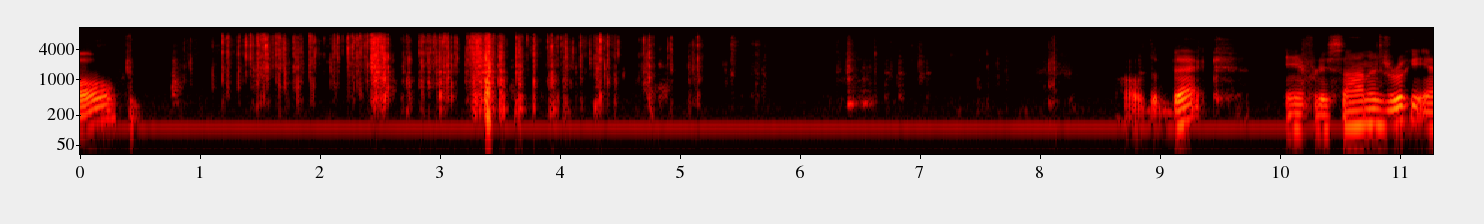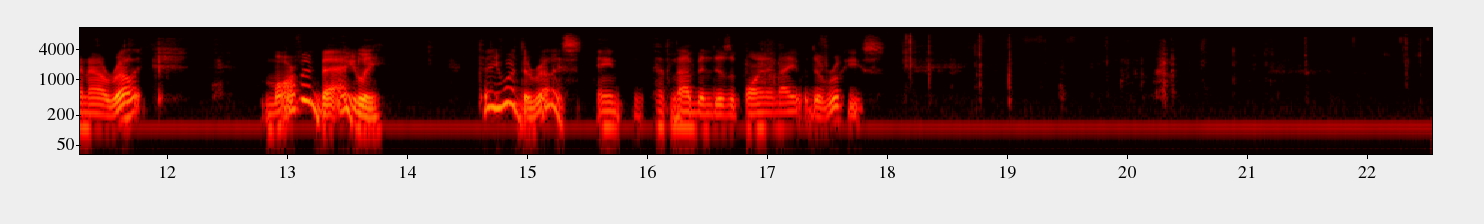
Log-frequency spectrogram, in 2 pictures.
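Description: Plastic crinkles and rustles close by.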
